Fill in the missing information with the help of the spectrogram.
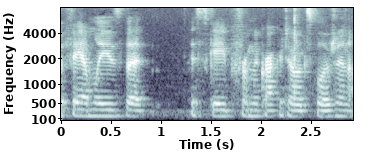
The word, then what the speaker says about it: Krakatoa: The next book on my list is, excuse me if I pronounce this wrong, Krakatoa. – Yeah, that's excellent. Krakatoa, The Day the World Exploded by Simon Winchester.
